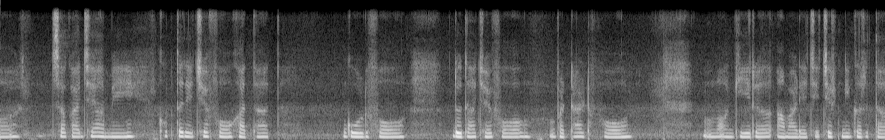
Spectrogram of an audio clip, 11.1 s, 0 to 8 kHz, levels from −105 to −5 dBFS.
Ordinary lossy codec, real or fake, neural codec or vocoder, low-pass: none; real; none; 7.2 kHz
